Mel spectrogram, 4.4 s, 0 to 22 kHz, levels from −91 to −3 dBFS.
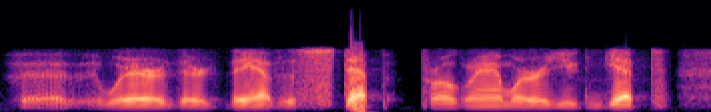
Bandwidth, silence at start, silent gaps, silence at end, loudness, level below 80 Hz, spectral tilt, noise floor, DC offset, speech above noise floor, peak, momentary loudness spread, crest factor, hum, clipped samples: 6.8 kHz; 0.1 s; none; 0 s; -20 LUFS; -50 dBFS; -6.5 dB/octave; -41 dBFS; under 0.1%; 23 dB; 0 dBFS; 14 LU; 20 dB; none; under 0.1%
